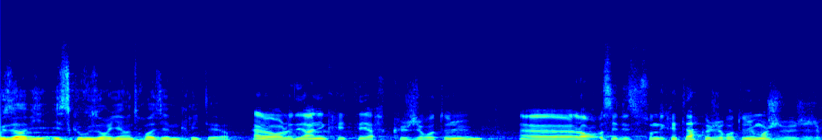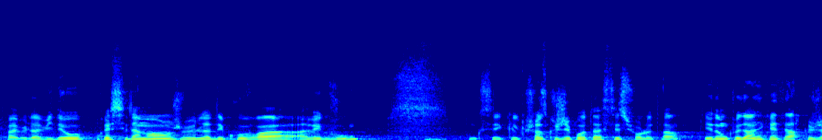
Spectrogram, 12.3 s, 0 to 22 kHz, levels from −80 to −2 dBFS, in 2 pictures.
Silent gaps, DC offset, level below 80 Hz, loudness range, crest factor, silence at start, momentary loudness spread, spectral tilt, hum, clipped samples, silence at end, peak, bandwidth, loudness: none; under 0.1%; -78 dBFS; 3 LU; 22 dB; 0 s; 11 LU; -6 dB/octave; none; under 0.1%; 0 s; -18 dBFS; 15.5 kHz; -41 LUFS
